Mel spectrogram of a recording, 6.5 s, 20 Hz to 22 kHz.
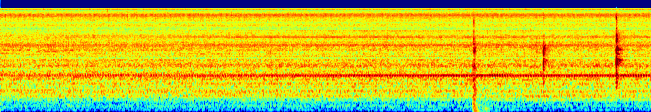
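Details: Rebuilt Denso alternator (Jeep Cherokee XJ/ZJ) on a mill-driven bench test after skimmed slip rings and new brushes, charging a partly drained battery at about 20 A: steady even whir with faint constant whine, no grinding or squeal; normal charging.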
